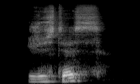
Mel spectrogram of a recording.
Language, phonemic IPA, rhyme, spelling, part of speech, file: French, /ʒys.tɛs/, -ɛs, justesse, noun, LL-Q150 (fra)-justesse.wav
- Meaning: 1. rightness, correctness 2. justness 3. equity, justice, fairness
